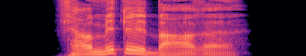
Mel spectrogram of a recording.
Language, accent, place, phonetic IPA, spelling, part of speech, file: German, Germany, Berlin, [fɛɐ̯ˈmɪtl̩baːʁə], vermittelbare, adjective, De-vermittelbare.ogg
- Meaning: inflection of vermittelbar: 1. strong/mixed nominative/accusative feminine singular 2. strong nominative/accusative plural 3. weak nominative all-gender singular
